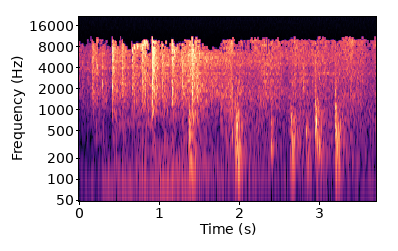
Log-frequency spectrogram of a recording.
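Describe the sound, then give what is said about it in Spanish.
A car trunk is opened and shut as a man climbs inside it to hide, giving a few solid clunks and rattles spaced about half a second apart over a steady low rumble. No one speaks. “Se acerca a un coche y se esconde metiéndose dentro del maletero.”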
